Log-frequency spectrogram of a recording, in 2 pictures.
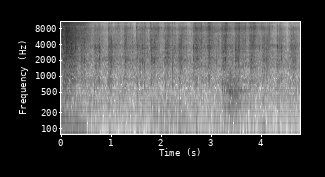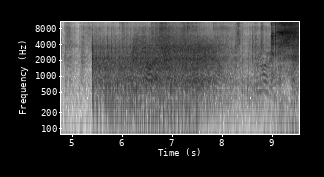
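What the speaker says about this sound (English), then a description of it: "The enemies are shooting at me." Enemy gunfire in Apex Legends arena play: bursts of rapid shots grow louder and denser in the second half, with game effects layered over a continuous busy battle mix.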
